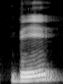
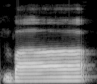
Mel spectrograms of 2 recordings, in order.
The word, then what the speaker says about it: ب: لہجے میں ادا کریں۔ اردو تلفظ سے پرہیز کریں، یعنی بے، تے، سے، ہے، خے، توئے، زوئیں وغیرہ ہرگز نہ پڑھیں، بلکہ با، تا، ثا، حا، خا، طا، ظا پڑھیں۔ ان 29 حروف میں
